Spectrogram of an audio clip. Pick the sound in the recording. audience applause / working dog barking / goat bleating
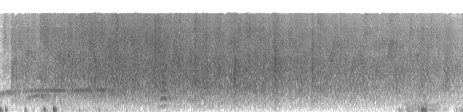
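audience applause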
